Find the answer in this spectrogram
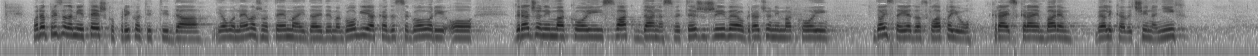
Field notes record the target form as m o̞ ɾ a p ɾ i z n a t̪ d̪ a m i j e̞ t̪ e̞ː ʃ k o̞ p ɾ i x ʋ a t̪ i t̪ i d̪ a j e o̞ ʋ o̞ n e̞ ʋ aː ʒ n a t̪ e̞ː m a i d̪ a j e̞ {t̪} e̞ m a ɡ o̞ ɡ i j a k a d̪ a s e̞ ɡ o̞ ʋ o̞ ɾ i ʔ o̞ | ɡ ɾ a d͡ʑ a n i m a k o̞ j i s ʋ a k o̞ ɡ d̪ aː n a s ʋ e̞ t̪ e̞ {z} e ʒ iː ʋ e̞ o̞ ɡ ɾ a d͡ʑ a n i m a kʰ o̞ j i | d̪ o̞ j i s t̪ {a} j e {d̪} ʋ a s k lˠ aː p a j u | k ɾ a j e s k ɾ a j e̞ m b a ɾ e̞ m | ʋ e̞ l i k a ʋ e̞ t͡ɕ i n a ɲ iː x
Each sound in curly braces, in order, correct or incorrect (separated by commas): incorrect, incorrect, correct, correct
